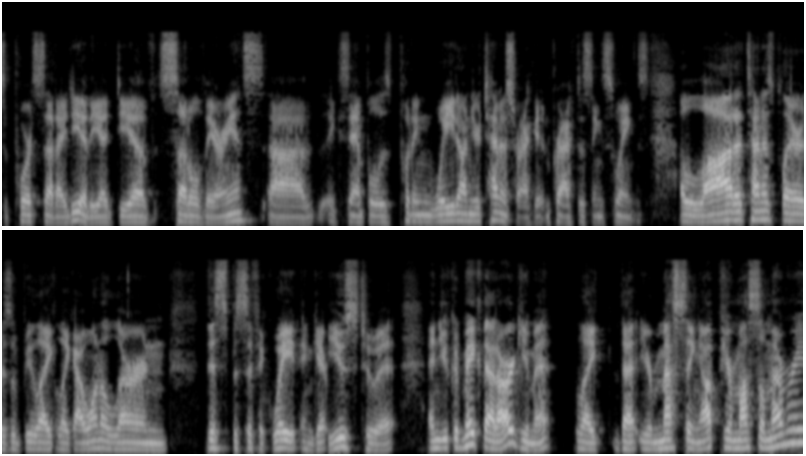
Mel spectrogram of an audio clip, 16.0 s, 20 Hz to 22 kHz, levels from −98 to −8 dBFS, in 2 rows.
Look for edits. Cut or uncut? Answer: cut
